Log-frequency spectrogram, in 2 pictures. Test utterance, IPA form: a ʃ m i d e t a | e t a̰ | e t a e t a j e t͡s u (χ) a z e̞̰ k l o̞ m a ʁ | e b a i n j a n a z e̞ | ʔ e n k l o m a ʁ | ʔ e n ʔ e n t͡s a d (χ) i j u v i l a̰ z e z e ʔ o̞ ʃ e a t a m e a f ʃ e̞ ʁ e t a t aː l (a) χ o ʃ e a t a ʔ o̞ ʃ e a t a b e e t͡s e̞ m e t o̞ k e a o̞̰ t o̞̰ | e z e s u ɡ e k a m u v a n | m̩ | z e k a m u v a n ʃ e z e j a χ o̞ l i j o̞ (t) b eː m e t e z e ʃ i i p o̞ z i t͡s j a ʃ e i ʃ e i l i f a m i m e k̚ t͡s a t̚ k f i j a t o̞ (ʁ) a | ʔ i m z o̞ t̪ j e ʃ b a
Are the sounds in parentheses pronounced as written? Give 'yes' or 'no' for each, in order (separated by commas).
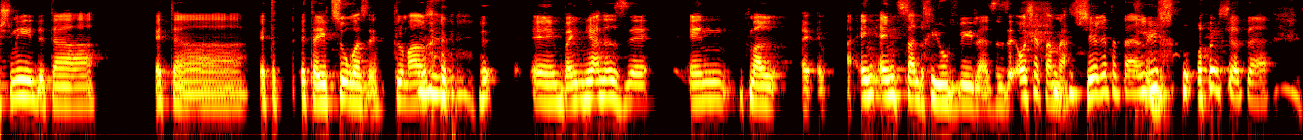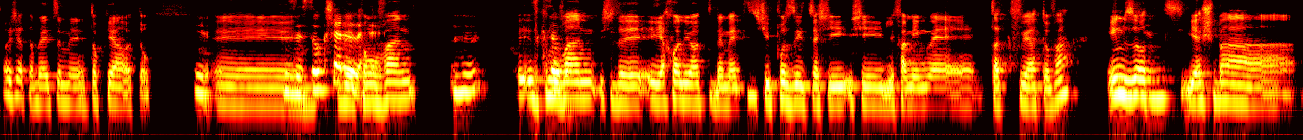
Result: no, yes, no, yes, no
